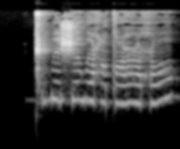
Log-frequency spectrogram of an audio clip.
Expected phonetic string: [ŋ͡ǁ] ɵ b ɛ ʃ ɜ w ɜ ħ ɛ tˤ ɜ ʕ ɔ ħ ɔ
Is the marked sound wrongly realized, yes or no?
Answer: yes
